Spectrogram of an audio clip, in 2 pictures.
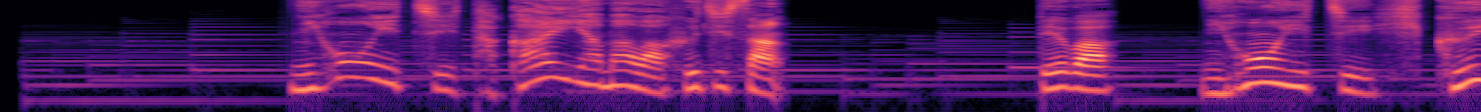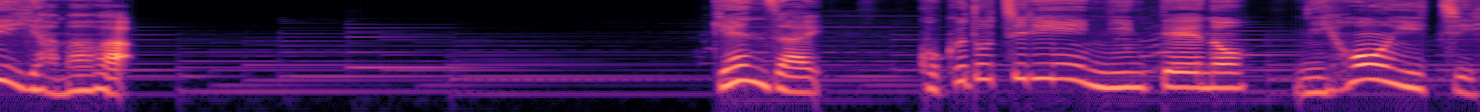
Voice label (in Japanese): ナレーション-ノーマル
